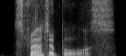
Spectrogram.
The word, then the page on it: stratopause: British English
